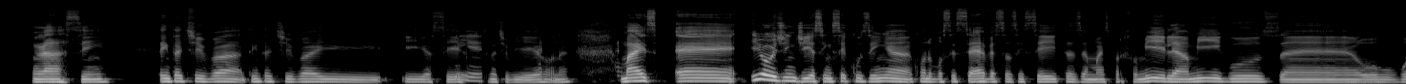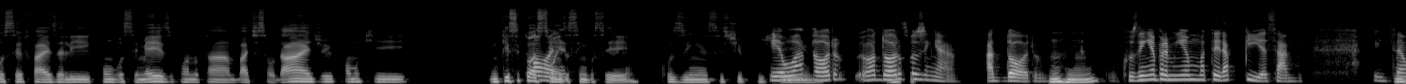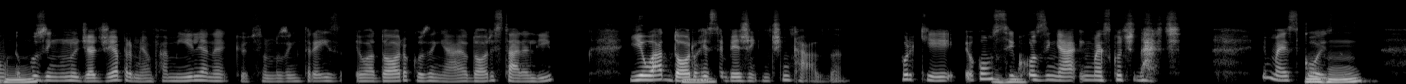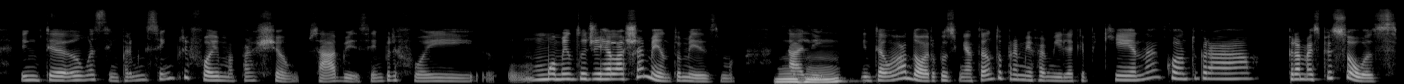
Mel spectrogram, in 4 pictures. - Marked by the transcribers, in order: laughing while speaking: "Ah sim"; unintelligible speech; laughing while speaking: "quantidade"
- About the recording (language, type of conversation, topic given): Portuguese, podcast, Como a cozinha da sua avó influenciou o seu jeito de cozinhar?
